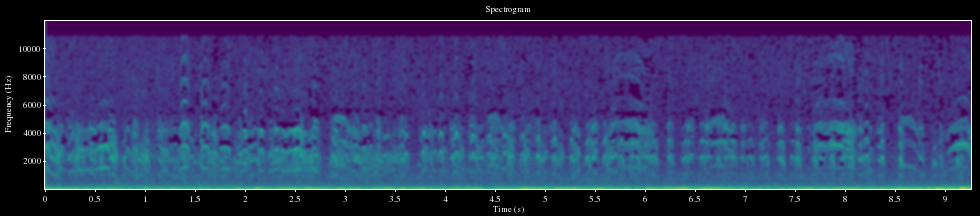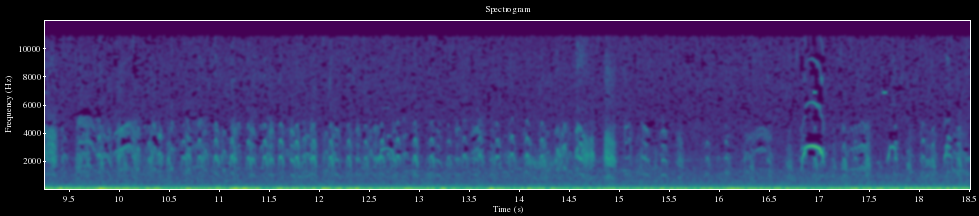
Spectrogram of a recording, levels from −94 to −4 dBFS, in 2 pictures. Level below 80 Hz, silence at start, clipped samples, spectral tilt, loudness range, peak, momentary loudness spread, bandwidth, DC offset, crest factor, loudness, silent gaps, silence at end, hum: -24 dBFS; 0 s; under 0.1%; -5 dB/octave; 5 LU; -8 dBFS; 8 LU; 7.4 kHz; under 0.1%; 16 dB; -30 LUFS; none; 0 s; none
